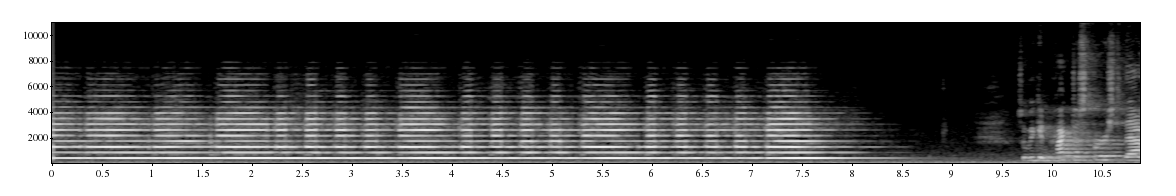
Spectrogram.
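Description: A clarinet holds a long sustained B note, tongued repeatedly in a steady rhythm of short separated pulses, then fades out before a brief voice.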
